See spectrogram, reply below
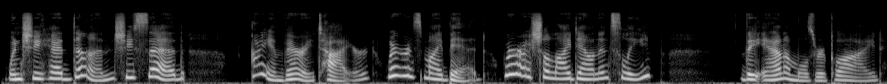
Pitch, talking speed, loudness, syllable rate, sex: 255 Hz, 160 wpm, -18 LUFS, 4.4 syllables/s, female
